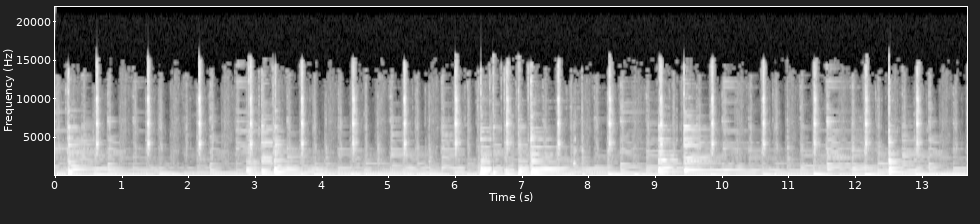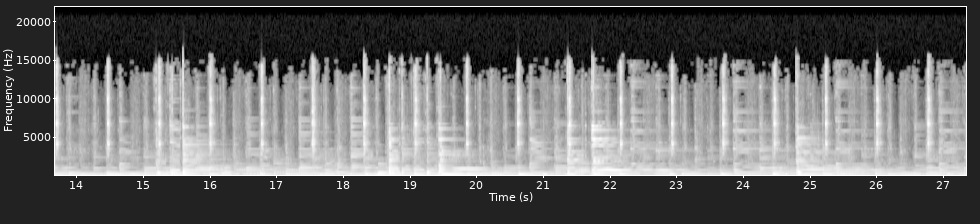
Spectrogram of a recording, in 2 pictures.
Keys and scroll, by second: 4.8 space, 24.1 space.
